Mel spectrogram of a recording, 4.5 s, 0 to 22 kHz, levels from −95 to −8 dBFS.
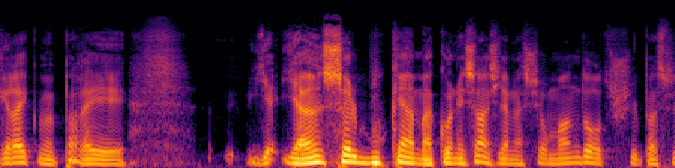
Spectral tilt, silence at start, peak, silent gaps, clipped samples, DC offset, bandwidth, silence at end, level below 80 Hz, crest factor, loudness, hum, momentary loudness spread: -6 dB/octave; 0 s; -2 dBFS; none; under 0.1%; under 0.1%; 11.5 kHz; 0.05 s; -44 dBFS; 20 dB; -21 LUFS; none; 14 LU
